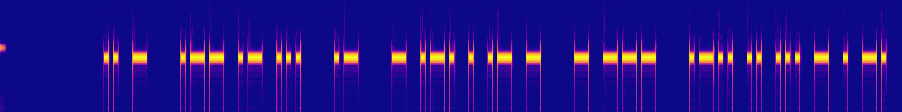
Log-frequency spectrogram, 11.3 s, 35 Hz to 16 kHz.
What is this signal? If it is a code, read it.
Morse code, heard as a keyed tone, about 20 wpm, 700 Hz. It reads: IT WAS A TREAT TO LISTEN
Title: Sentences from Top 1300 Words 20wpm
